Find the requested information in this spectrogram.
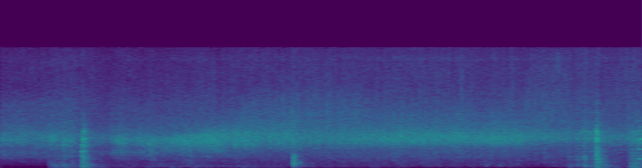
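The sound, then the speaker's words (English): Steady sizzling of Havana rum flambéed in a hot pan on a stove burner, a continuous hiss broken by a few brief crackles and spits. “I'll turn the burner back on here, give myself a little room. And we're going to flambé this. So I'm going to give this a shot of rum.”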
